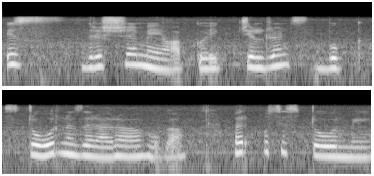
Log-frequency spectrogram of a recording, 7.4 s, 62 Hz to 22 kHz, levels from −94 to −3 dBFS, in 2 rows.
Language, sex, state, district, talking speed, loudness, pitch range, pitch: Hindi, female, Chandigarh, Chandigarh, 130 wpm, -15 LUFS, 220-285 Hz, 240 Hz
